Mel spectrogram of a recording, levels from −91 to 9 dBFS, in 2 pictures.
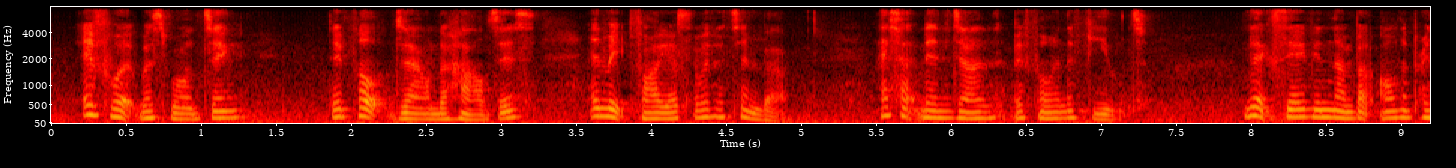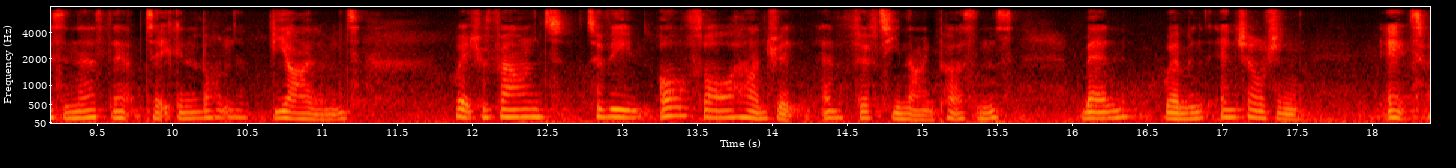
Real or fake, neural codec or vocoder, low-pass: fake; codec, 16 kHz, 2 kbps, X-Codec, WavLM features, trained on Multilingual LibriSpeech; 7.2 kHz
